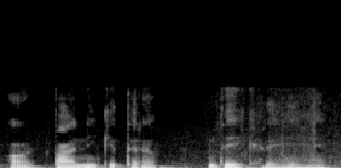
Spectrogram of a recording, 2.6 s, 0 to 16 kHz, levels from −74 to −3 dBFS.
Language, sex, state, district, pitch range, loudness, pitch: Hindi, male, Bihar, Patna, 105-110 Hz, -18 LUFS, 110 Hz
